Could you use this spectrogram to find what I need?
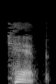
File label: "hip", English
